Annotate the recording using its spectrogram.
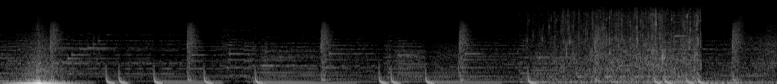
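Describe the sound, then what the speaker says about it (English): Running water in the baseball video game MLB The Show, a faint pouring trickle behind a scatter of soft clicks and knocks, with the flow growing a little fuller toward the end. "just the running water for a second"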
